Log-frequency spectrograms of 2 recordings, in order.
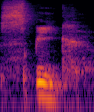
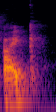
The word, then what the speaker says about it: Speick: know the branch spike which is German so it's not pronounced speak like we would try to pronounce that in English it's pronounced Pike for the month of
